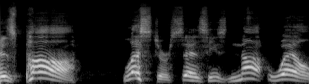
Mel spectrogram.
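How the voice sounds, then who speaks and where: Put on as a character, this middle-pitched voice moves at a very slow pace with very wide pitch swings. The recording is very clean, with a silent background. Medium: read story.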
